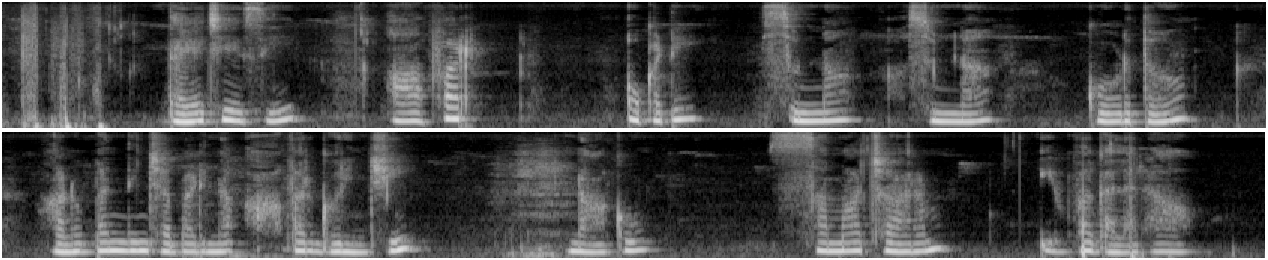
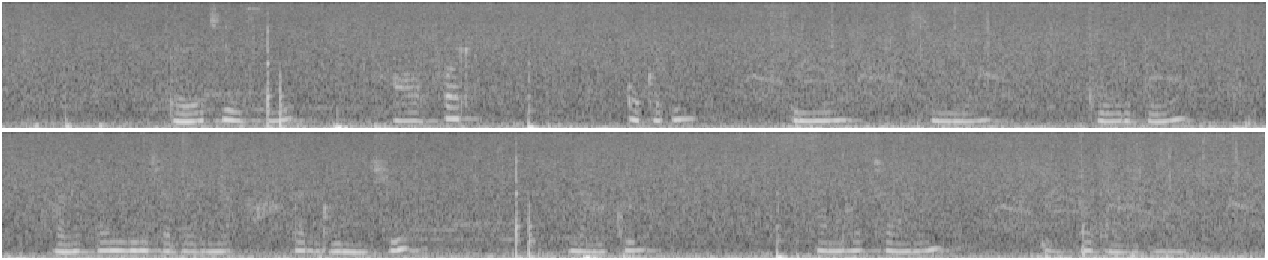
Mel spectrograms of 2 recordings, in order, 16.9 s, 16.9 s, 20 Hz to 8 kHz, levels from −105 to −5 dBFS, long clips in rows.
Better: first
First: none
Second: background sound (Wind); 5 dB above the speech // room echo; dies away in 0.8 s

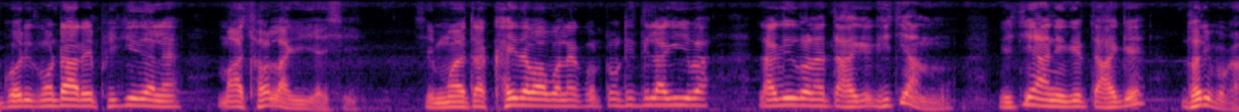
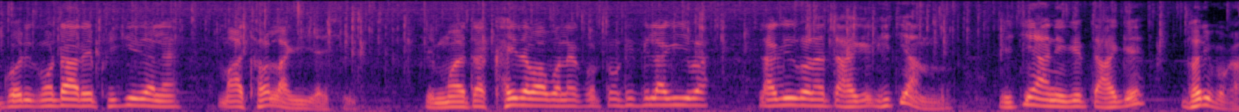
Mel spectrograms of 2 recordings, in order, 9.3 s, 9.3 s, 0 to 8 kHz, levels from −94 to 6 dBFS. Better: first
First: none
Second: background sound (Bathtub (filling or washing)); 20 dB below the speech

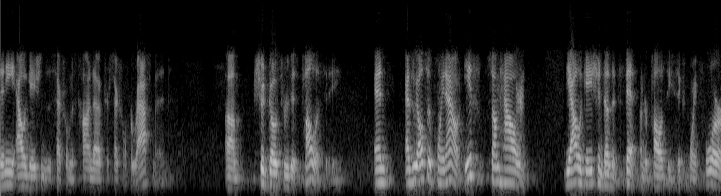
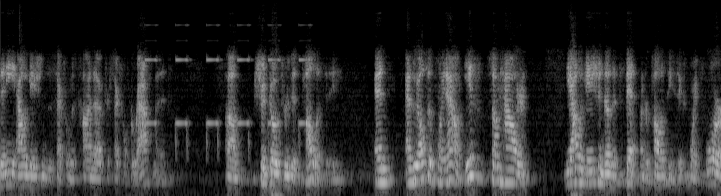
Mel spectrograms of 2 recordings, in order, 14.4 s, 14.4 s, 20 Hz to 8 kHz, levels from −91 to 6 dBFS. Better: first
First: none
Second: background sound (Bus / Alarm); 14 dB below the speech // room echo; dies away in 0.1 s

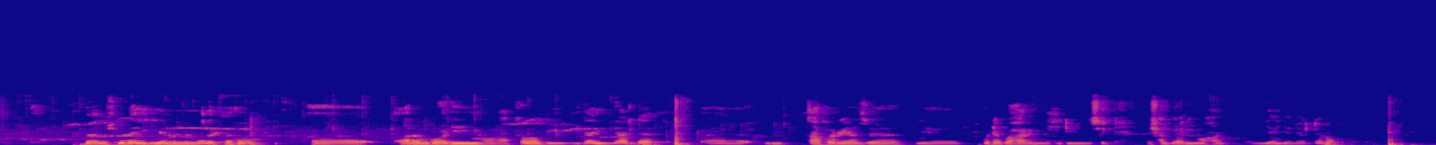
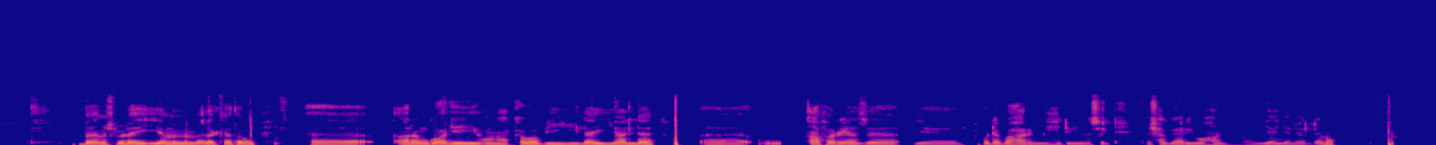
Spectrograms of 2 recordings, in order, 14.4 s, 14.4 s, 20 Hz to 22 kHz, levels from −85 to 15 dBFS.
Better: second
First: noise reduction (classical method WPE with log-MMSE)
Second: none

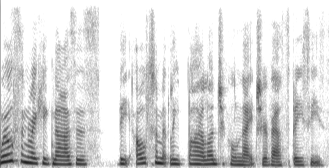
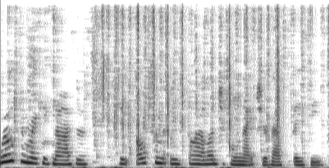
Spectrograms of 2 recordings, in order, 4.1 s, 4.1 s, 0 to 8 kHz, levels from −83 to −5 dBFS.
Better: first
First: none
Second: noise reduction (classical method WPE with log-MMSE)

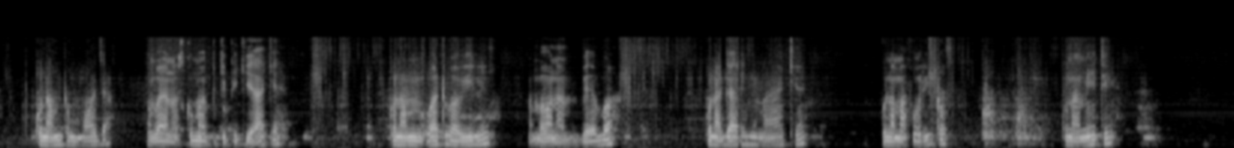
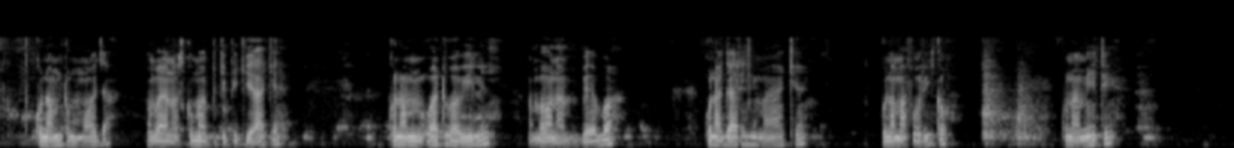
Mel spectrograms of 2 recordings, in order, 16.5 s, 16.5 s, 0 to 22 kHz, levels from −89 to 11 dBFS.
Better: second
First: noise reduction (neural separator model SepFormer DNS4)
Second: none

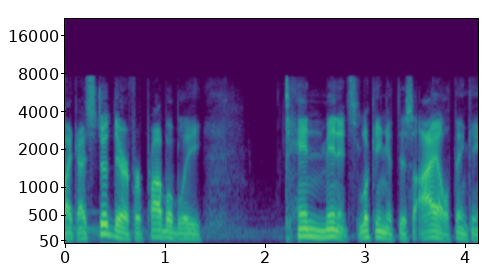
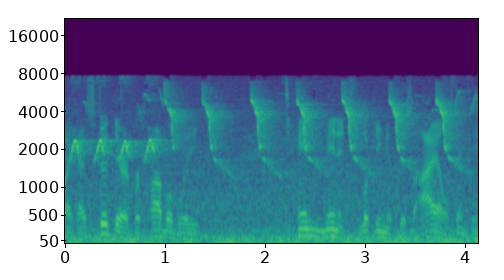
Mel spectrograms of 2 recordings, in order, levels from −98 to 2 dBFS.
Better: first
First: none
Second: background sound (Bird vocalization, bird call, bird song); 3 dB above the speech

